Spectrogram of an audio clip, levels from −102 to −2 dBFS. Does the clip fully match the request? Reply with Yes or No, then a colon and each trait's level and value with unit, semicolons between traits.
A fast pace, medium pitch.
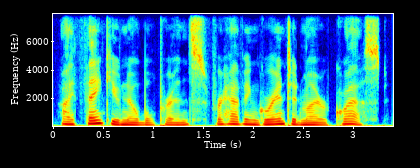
No: average, 175 wpm; medium, 155 Hz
